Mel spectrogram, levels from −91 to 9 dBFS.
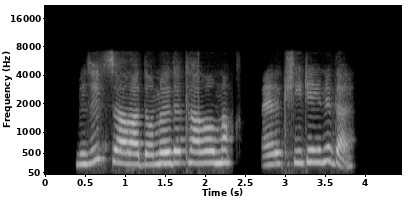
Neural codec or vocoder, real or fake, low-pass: codec, 16 kHz, 0.5 kbps, X-Codec, HuBERT features, trained on balanced general audio; fake; 7.2 kHz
